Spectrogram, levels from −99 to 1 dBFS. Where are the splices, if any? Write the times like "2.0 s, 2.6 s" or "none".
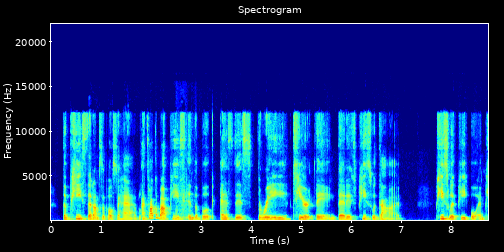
1.7 s, 4.0 s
